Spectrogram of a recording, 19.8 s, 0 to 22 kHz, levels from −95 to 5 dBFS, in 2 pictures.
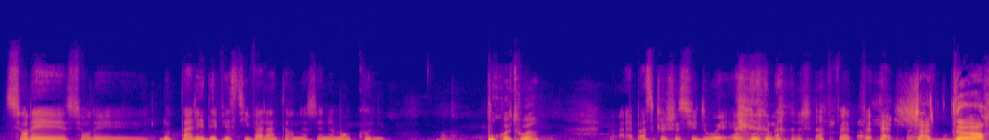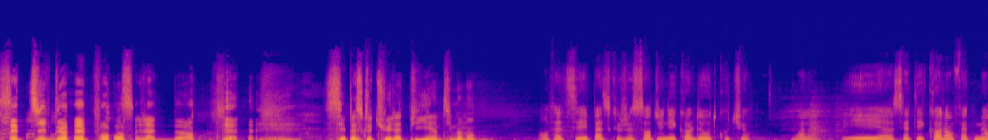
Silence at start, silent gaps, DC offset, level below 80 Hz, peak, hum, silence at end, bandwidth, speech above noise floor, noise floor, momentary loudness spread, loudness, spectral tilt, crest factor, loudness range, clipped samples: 0.1 s; none; under 0.1%; -48 dBFS; -8 dBFS; none; 0 s; 14.5 kHz; 28 dB; -59 dBFS; 17 LU; -30 LUFS; -5 dB/octave; 22 dB; 10 LU; under 0.1%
